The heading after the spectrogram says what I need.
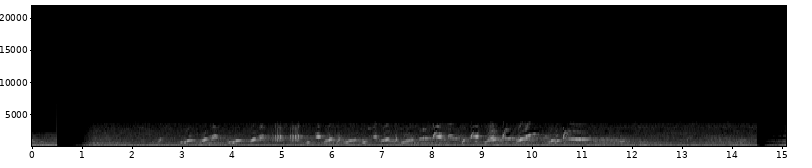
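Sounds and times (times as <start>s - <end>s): slowed birdsong chirps: 2.5s - 12.1s.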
